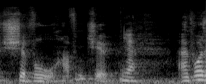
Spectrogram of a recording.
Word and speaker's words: chevaux: Because you've got a silent letter there at the very end of chevaux, haven't you?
